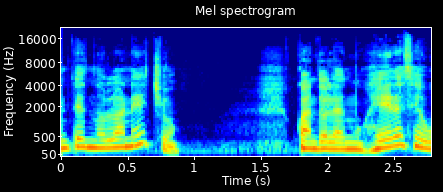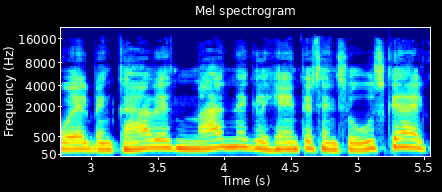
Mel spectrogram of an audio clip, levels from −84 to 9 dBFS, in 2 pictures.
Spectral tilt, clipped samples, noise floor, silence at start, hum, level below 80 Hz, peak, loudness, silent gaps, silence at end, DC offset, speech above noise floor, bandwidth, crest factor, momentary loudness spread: -5.5 dB/octave; under 0.1%; -55 dBFS; 0 s; none; -70 dBFS; -2 dBFS; -20 LUFS; none; 0.05 s; under 0.1%; 36 dB; 17.5 kHz; 18 dB; 5 LU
